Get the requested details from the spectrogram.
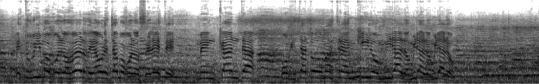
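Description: A man shouts excitedly close by.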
